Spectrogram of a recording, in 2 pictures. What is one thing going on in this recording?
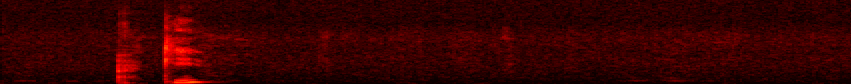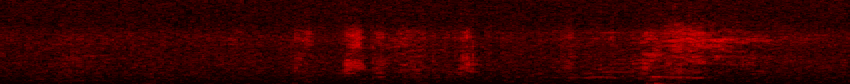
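Hands rustle and handle a soft knitted toy close by.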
